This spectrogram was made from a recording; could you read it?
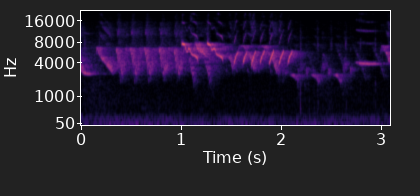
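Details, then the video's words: Loud, lively sunbird song carrying canary-style filler phrases: a dense chattering trill, then a quick run of rhythmic high notes that fades toward the end. "konin gacor isian kenari||asli suara burung kolibri isian"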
